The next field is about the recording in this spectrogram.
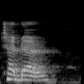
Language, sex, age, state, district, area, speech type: Sindhi, female, 60+, Maharashtra, Mumbai Suburban, urban, read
